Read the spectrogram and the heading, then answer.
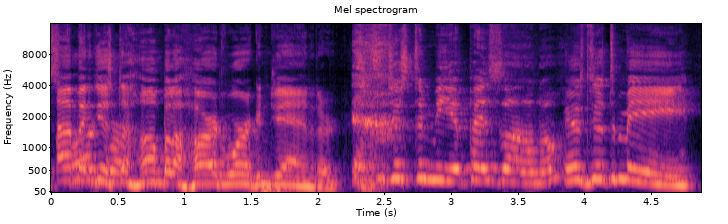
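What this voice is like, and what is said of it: Put-on accent. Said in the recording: “He's got an accent.”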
